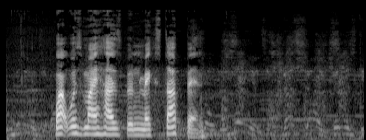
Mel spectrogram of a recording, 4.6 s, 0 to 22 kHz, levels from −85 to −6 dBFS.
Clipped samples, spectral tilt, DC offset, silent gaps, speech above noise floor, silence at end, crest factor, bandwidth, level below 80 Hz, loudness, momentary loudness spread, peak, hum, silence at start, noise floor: under 0.1%; -4 dB/octave; under 0.1%; none; 27 dB; 0.2 s; 22 dB; 16.5 kHz; -60 dBFS; -20 LUFS; 11 LU; -2 dBFS; none; 0.15 s; -47 dBFS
